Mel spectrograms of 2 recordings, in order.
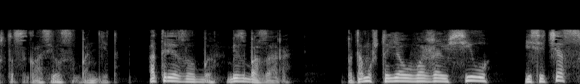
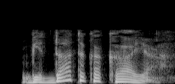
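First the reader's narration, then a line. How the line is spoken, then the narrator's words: Sighing. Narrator (Russian): вздохнул сионист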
